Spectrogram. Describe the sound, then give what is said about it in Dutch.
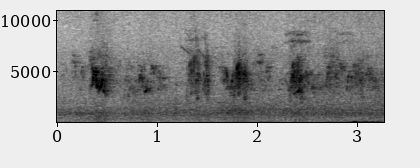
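House sparrows chirping inside a large holly bush: faint, high-pitched chirps come in several short clusters over a low, soft background. “Ik sta hier naast een grote struik hulst en u hoort de mussen die daarin zitten.”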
